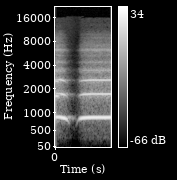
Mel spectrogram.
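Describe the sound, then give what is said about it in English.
A loud, shrill whistle from a bag of whistles sent in the mail is blown twice in quick succession, a brief toot followed by a sustained blast with a bright, steady tone, alone. “The way it works is you get sent a loose bag of whistles in the mail, and then you can make sounds like this.”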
